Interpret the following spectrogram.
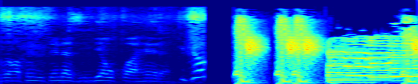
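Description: Two loud whacking blows about half a second apart, a fight scene's punch sound effects as men beat someone on the ground. Background music cuts in loudly just after them. A faint voice is heard before the blows.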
